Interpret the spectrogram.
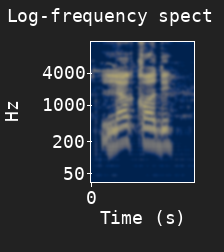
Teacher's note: دال حروف قلقلہ میں سے ہے اور اس پر جزم ہے، اس لیے دال میں قلقلہ ہوگا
